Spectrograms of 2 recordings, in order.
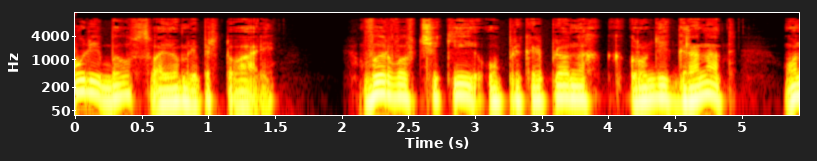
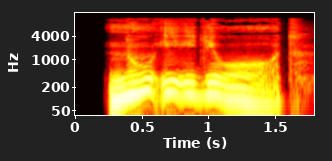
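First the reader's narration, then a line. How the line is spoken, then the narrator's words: Admiring exhale. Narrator (Russian): восхищенно выдохнул Тор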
